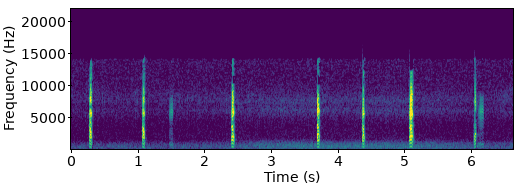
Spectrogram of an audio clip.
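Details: At a nest in St. George State Park, Florida, 22 June 2013, a black skimmer gives sharp, clipped yelps spaced roughly a second apart, seven in about six seconds, against a low murmuring background.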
